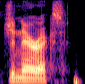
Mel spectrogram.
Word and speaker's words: generics: Visits generics. generics? Generics. 2 syllables. What? Wait, no. Generic. Generics. No, 3 syllables.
